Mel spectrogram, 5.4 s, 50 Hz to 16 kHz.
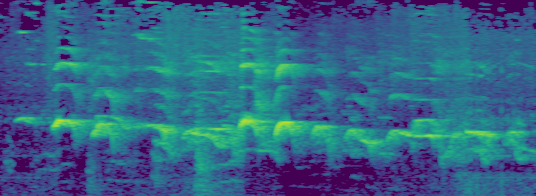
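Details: Blue merle female Australian Shepherd puppy, four weeks old, filmed in Oklahoma on November 15, 2019; a drawn-out high whining whimper, wavering and dipping in pitch, with brief louder peaks, indoors.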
